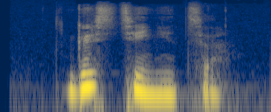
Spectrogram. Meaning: hotel, inn
- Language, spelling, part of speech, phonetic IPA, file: Russian, гостиница, noun, [ɡɐˈsʲtʲinʲɪt͡sə], Ru-гостиница.ogg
